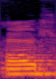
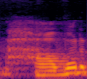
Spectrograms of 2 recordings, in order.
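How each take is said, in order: First: The word begins with a vowel, h silent. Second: The word begins with a pronounced h sound. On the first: The speaker calls it right. "आर्स बोलते हैं" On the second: The speaker calls it wrong. "हावर नहीं बोलते"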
